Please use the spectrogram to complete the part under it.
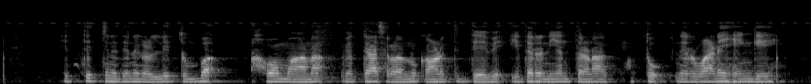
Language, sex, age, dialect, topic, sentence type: Kannada, male, 31-35, Central, agriculture, question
